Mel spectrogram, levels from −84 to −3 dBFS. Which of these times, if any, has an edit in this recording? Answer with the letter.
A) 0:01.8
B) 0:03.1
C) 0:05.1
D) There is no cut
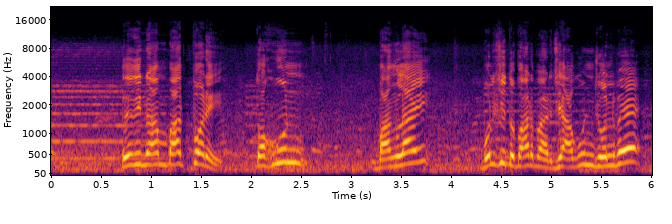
A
